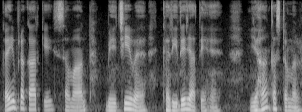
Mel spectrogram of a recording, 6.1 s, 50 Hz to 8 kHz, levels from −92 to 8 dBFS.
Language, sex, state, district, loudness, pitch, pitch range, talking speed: Hindi, male, Rajasthan, Jaipur, -17 LUFS, 110 Hz, 100-130 Hz, 120 wpm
